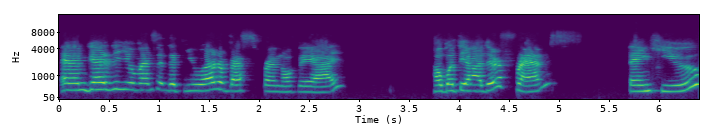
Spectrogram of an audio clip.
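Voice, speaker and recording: A woman with an Indonesian accent speaks at a moderate pace and a high pitch, with ordinary pitch variation and long, frequent pauses. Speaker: English teacher and presenter. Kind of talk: webinar presentation. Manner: halting, with many fillers.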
